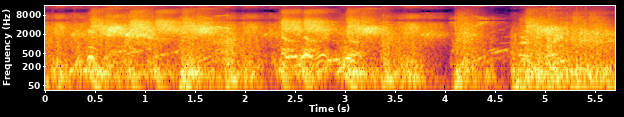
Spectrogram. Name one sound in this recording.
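Fast, lively game music plays.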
